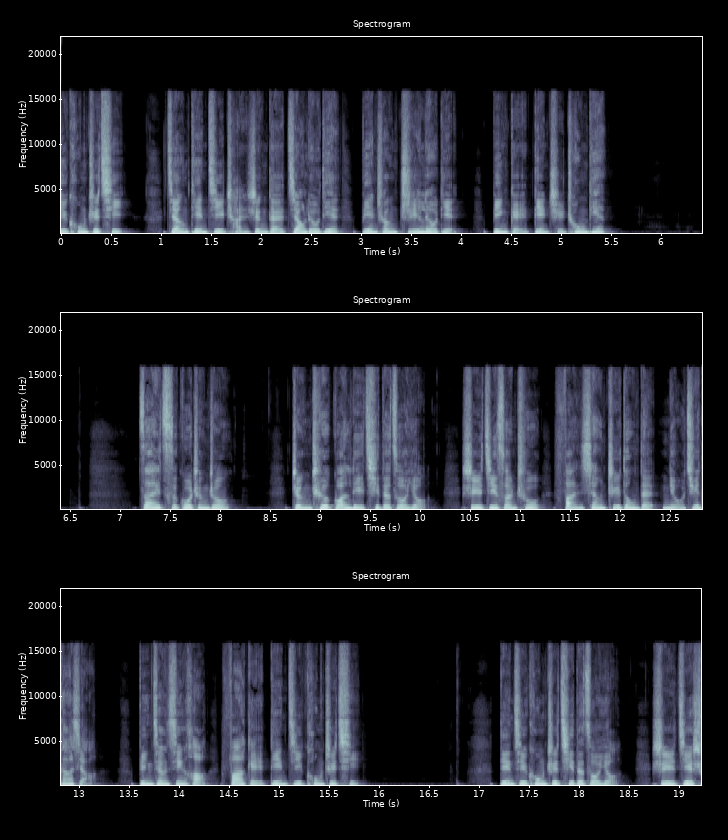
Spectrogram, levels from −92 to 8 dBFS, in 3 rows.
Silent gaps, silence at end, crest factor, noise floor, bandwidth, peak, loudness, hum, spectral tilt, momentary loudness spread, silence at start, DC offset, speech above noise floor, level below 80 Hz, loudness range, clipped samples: none; 0 s; 16 dB; -71 dBFS; 16.5 kHz; -2 dBFS; -18 LUFS; none; -5 dB/octave; 6 LU; 0 s; under 0.1%; 53 dB; -36 dBFS; 3 LU; under 0.1%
